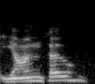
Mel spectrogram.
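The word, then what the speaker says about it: Yonico: Now this is a, how you pronounce that? Yoniko.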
